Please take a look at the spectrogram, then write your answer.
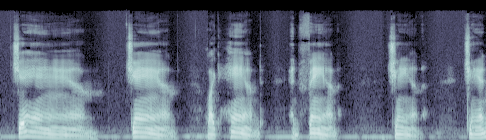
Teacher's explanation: it's before an n so it changes not ah but and the sound goes in your nose when you get close to the end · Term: short a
